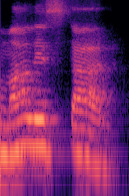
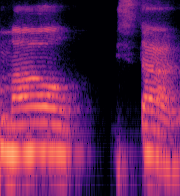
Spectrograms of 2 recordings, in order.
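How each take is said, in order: First: The final consonant links into the next vowel. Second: The two parts are said separately. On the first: The speaker calls it right. "eu junto" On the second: The speaker calls it wrong. "Eu não digo mal-estar"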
